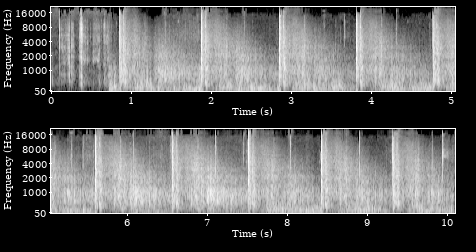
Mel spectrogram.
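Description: Gunshots ring out at an outdoor shooting range, a loud, regular string of sharp reports about one second apart, each with a booming decay, some fainter shots from other shooters mixed in.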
